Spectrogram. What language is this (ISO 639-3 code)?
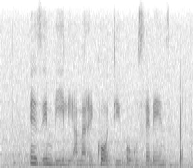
zul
